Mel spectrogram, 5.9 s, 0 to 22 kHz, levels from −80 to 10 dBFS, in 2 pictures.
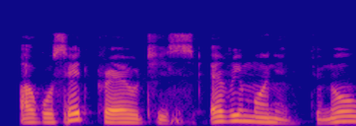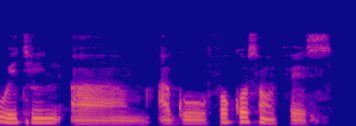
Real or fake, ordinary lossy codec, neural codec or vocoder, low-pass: real; none; none; 7.2 kHz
